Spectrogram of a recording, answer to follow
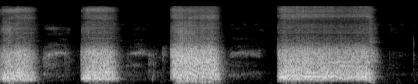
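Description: A man blowing hard, right into the microphone, in four loud puffs of breath, each a rushing blast, the last one the longest at about a second.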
